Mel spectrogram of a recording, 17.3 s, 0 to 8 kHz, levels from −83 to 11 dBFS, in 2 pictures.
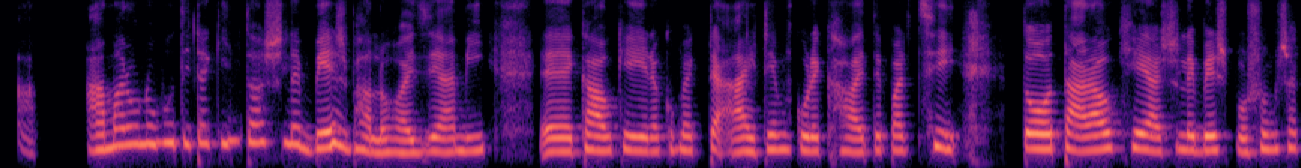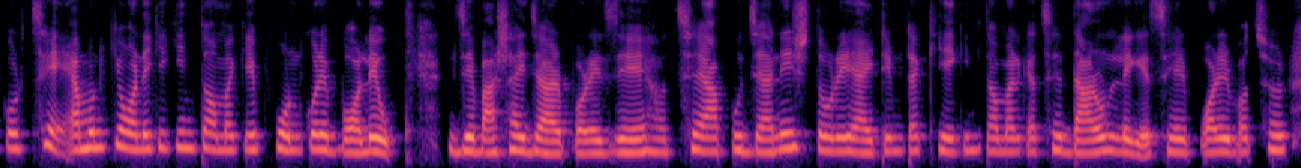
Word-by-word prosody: আ - - -15 0.5
আমার 280 +5 +2
অনুভূতিটা 315 0 0
কিন্তু 350 +2 -3
আসলে 330 -3 -1
বেশ 260 +5 +7
ভালো 195 -3 +1
হয় 185 0 +1
যে 210 - +2
আমি 205 0 -2 0.5
এ - - +5 0.2
কাউকে 215 0 +3
এইরকম 210 +2 -2
একটা 215 - -2 0.2
আইটেম 205 +3 0
করে 210 -2 +3
খাওয়াইতে 205 +1 -2
পারছি। 220 +6 -2 0.6
তো 240 - +8 0.2
তারাও 220 +1 +5
খেয়ে 240 -2 +3
আসলে 220 +2 -1
বেশ 220 0 +5
প্রশংসা 230 +5 -2
করছে। 240 +4 -3 0.2
এমনকি 250 +3 +1
অনেকে 230 +2 -1
কিন্তু 250 0 -3
আমাকে 225 +1 -3
ফোন 230 -3 +2
করে 230 -1 +4
বলেও 190 +1 +4 0.5
যে 215 - +7
বাসায় 205 +3 +1
যাওয়ার 175 -2 +2
পরে 180 0 +1
যে 195 - +3 0.2
হচ্ছে, 190 +5 -5
"আপু 205 +3 -5
জানিস 230 +6 +1
তোর 215 -2 +1
এই 210 - +3
আইটেমটা 205 +3 -4
খেয়ে 210 -3 -1
কিন্তু 215 +1 -8
আমার 200 0 -3
কাছে 200 +3 -6
দারুণ 190 +3 +2
লেগেছে। 170 +2 -1
এর 190 - -4
পরের 195 +1 +1
বছর 200 +3 -3
215 Hz, 180 wpm, -20 LUFS, 200-240 Hz, 0.6 s, তো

